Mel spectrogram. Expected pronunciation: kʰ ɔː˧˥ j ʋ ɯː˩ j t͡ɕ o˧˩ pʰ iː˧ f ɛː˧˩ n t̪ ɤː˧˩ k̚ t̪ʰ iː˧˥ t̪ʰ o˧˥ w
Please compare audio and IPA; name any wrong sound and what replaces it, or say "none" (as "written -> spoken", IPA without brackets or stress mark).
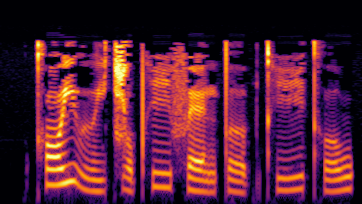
none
